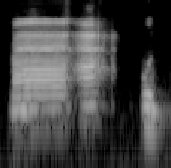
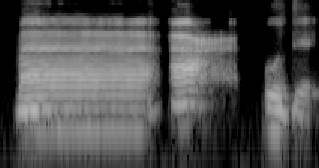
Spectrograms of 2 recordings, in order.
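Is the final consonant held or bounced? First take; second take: held; bounced. First: The final consonant is held without bouncing. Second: The final consonant is released with a bounce. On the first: The speaker calls it wrong. "Jangan ditahan. ... tidak memantun" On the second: The speaker calls it right. "Seharusnya mantun"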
